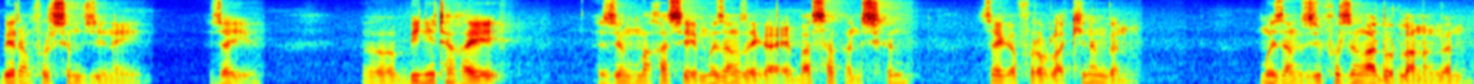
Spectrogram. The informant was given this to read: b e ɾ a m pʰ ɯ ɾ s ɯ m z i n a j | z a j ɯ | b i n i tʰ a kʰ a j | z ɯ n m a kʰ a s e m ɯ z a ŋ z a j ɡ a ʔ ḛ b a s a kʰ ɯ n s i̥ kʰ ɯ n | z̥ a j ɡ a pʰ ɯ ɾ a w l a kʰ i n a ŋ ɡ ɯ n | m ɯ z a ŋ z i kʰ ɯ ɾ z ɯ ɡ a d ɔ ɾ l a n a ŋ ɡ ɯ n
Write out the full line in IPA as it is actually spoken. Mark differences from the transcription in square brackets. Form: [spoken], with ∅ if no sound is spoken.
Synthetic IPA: b e ɾ a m pʰ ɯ ɾ s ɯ m z i n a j | z a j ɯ | b i n i tʰ a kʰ a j | z ɯ [ŋ] m a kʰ a s e m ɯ z a ŋ z a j ɡ a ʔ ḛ b a s a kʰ ɯ n s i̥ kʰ ɯ n | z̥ a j ɡ a pʰ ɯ ɾ a w l a kʰ i n a ŋ ɡ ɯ n | m ɯ z a ŋ z i [pʰ] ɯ ɾ z ɯ [ŋ] a d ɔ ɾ l a n a ŋ ɡ ɯ n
